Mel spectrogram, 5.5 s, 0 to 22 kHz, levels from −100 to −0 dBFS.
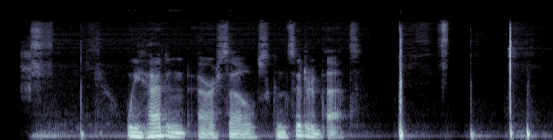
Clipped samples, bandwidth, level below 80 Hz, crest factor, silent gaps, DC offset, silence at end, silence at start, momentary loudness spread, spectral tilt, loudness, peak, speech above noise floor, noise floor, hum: under 0.1%; 11.5 kHz; -54 dBFS; 24 dB; none; under 0.1%; 0.25 s; 0.35 s; 22 LU; -7 dB/octave; -24 LUFS; -2 dBFS; 29 dB; -50 dBFS; none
